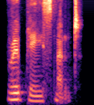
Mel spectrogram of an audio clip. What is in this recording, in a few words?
"replacement", Indian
